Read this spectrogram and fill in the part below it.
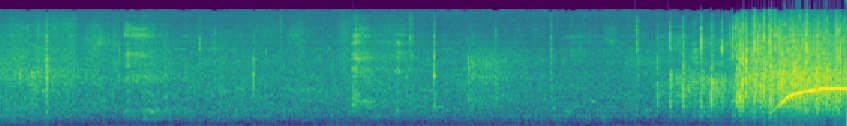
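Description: A large crowd murmurs in a big echoing hall.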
